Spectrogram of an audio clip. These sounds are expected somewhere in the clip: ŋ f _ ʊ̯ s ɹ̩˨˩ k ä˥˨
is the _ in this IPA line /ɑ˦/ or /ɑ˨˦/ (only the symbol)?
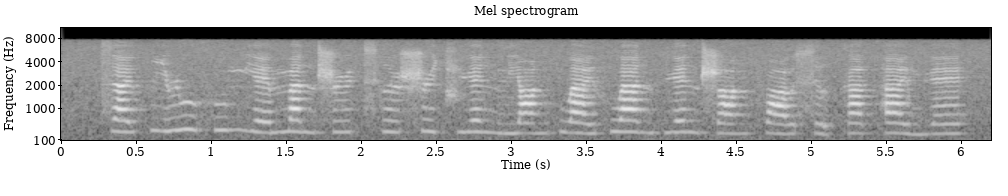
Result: ɑ˨˦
